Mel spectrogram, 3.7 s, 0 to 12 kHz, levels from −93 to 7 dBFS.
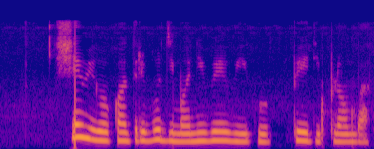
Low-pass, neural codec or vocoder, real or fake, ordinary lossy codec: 7.2 kHz; none; real; none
